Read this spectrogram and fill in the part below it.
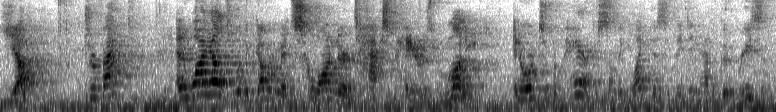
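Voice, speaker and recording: A woman's voice: medium pitch, very animated, a little fast, natural voice. A woman playing an earnest, self-important presenter of a zombie survival announcement on stage, mock-serious and declamatory. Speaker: presenter narrating the play. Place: stage in a hall. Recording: echoey stage recording.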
